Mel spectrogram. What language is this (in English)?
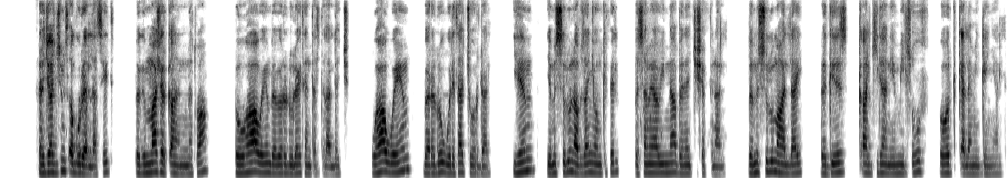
Amharic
